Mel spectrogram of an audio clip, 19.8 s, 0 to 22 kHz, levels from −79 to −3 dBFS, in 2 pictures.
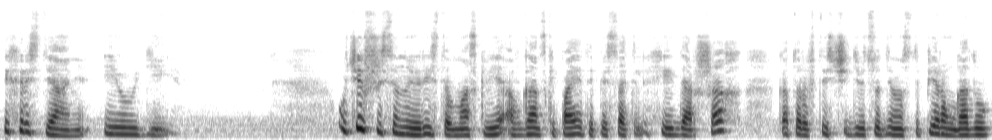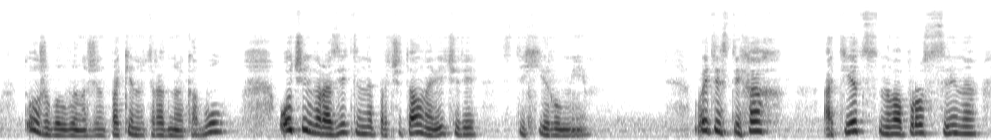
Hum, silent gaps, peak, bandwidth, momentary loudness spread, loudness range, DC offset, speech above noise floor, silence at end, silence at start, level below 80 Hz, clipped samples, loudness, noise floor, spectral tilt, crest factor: none; none; -6 dBFS; 15.5 kHz; 11 LU; 4 LU; under 0.1%; 33 dB; 0.1 s; 0.05 s; -74 dBFS; under 0.1%; -24 LUFS; -56 dBFS; -7.5 dB/octave; 18 dB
